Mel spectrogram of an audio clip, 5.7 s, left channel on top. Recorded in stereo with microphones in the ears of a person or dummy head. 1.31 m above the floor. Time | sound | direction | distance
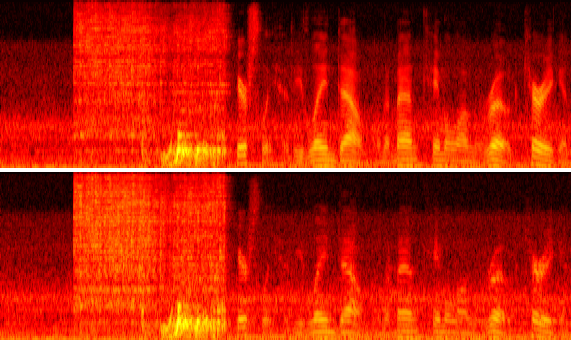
0.7 | a toilet flushing | 15° right (ahead or behind) | 0.7 m
2.4 | a man speaking | 80° left | 0.6 m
